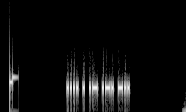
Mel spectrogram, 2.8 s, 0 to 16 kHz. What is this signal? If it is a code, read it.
Morse code, heard as a keyed tone, about 53 wpm, 700 Hz. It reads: HEARD
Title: Sentences from Top 400 Words - New Word Drill - 50wpm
